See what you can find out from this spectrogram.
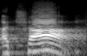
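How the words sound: It sounds shocked and surprised.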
